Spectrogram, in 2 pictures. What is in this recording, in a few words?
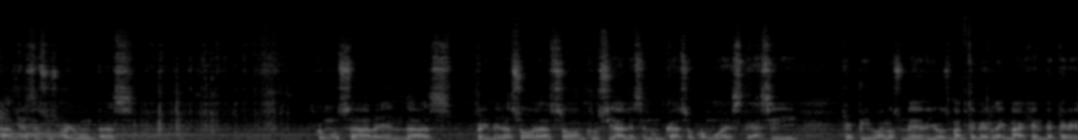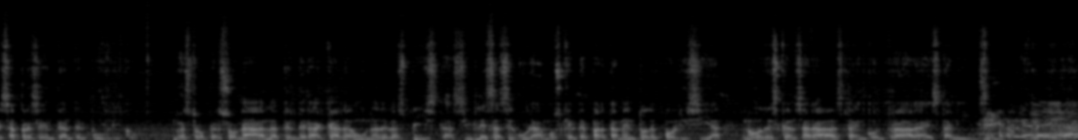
spanish audio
